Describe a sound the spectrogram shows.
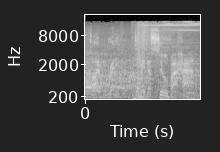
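A blade strikes with a sharp hit.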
